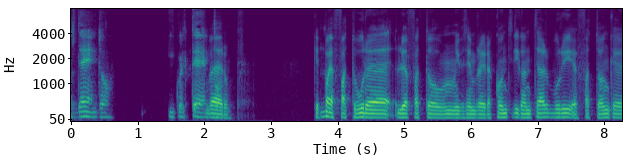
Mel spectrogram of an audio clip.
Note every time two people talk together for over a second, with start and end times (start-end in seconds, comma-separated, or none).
none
